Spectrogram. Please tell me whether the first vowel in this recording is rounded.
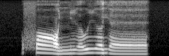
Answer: yes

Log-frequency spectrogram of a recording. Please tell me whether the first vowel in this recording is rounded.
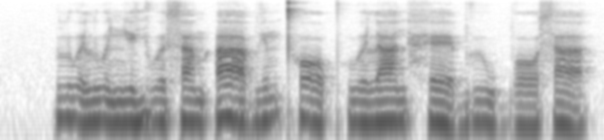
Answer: yes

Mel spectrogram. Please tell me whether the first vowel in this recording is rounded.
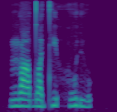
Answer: yes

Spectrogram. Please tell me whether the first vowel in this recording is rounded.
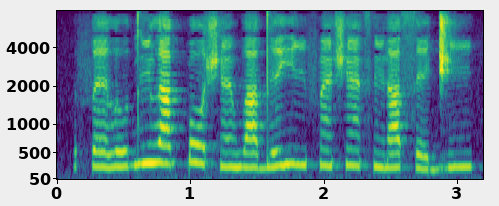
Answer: no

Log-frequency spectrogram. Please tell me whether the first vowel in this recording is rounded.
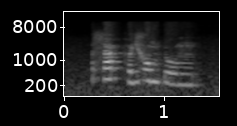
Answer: no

